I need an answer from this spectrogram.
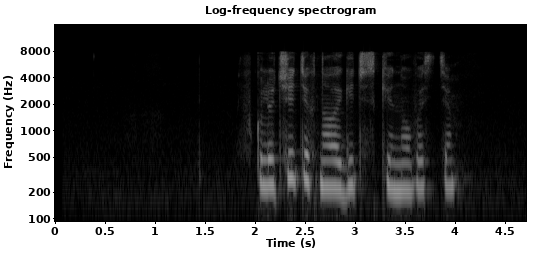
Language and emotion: Russian, neutral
